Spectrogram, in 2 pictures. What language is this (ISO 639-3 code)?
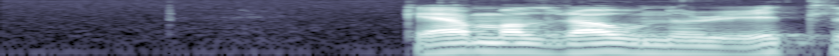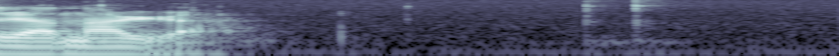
fao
